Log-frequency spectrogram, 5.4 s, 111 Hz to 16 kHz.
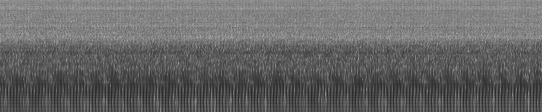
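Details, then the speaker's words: Oxseryn 2500 W inverter generator in eco mode carrying about 885 watts from a heater on low. A smooth, unchanging drone with a steady low hum and no hunting, surging or misses; no problem and very quiet. "And notice, no problem with this generator, especially on eco mode. It is really quiet."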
